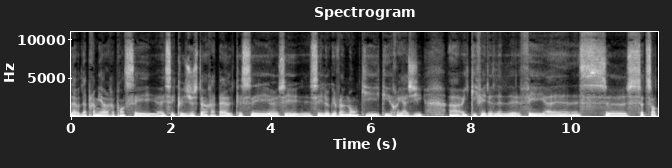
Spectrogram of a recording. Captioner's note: speaking French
